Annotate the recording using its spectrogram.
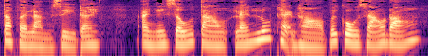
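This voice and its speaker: A woman's voice: on the low side, brisk, warm tone, no echo, lightly acted. A woman voicing a young wife in an audio story who is a panicked, sobbing best friend, flustered and tearful.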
